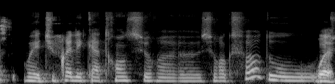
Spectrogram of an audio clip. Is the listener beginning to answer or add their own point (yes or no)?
yes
